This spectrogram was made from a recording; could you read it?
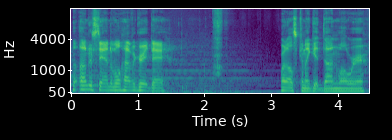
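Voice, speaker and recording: A man's voice: medium pitch, brisk, a bit bright, soft background music. A man giving casual, profane, joking commentary while streaming a game.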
